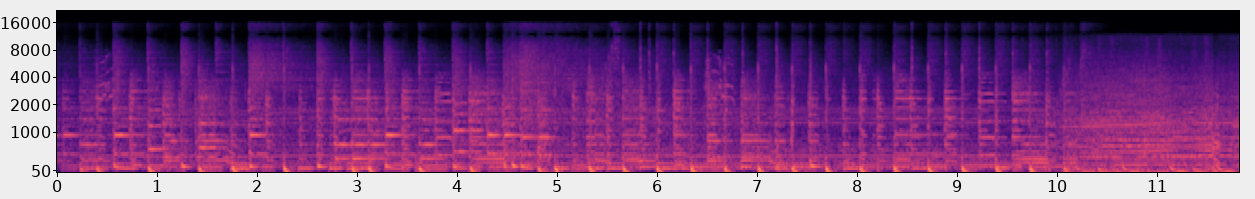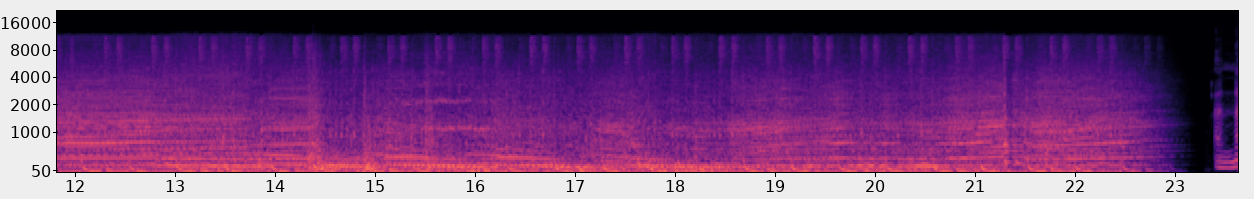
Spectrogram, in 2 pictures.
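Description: Racing-game audio from Beach Buggy Racing 2 on an Android TV box: buzzing buggy engines and tire squeals over a steady, busy music track, continuous and fairly loud for the whole stretch before cutting off.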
